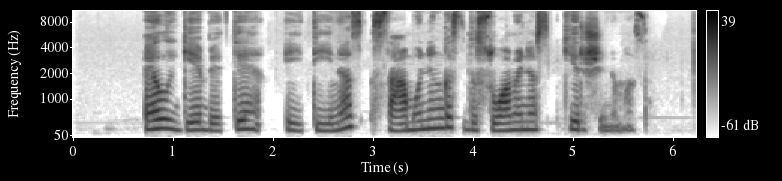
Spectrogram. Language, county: Lithuanian, Klaipėda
